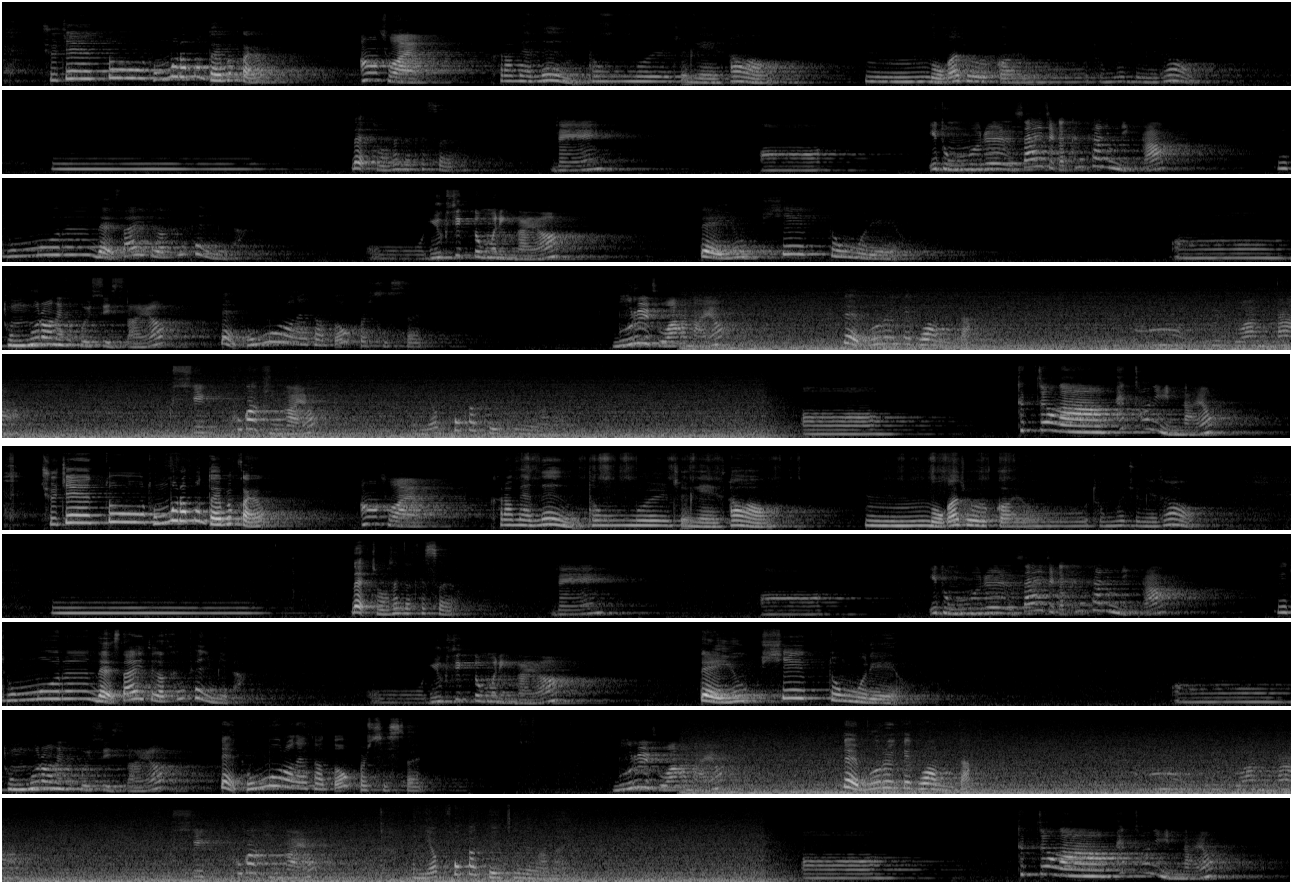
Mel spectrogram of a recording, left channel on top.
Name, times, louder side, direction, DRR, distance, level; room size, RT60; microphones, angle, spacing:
voice 1, 0.4-2.7 5.0-7.8 8.6-12.0 13.4-15.5 16.4-17.0 17.3-17.5 25.6-28.0 32.8-34.8 40.9-42.9 47.1-48.4 55.3-57.3, right 5 dB, 60° right, 0.4 m, -32 dB
voice 2, 3.6-4.3 18.4-18.9 20.5-21.1 22.2-24.6 29.4-31.5 37.5-40.4 44.8-46.0 50.0-51.8 53.1-54.8 59.5-60.4 61.7-63.8, left 2 dB, 15° left, 0.4 m, -35 dB
sound 1, 45.4-59.2, equal, 15° right, 0.8 m, -36 dB
9.9 x 6.8 x 5.2 m
head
